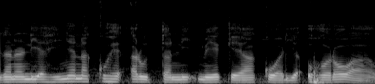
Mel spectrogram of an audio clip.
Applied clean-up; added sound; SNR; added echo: none; none; none; none.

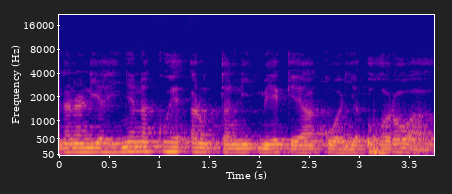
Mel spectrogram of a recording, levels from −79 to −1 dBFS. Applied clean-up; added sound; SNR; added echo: none; none; none; reverberation time 0.8 s.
